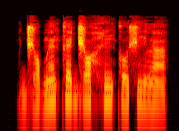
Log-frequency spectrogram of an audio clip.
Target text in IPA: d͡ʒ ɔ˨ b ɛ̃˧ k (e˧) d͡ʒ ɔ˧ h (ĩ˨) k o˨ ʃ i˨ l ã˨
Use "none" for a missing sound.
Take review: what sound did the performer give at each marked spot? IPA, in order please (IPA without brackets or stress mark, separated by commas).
ɛ˧, ĩ˧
